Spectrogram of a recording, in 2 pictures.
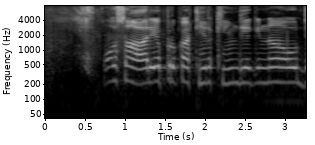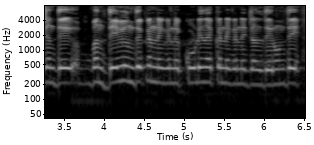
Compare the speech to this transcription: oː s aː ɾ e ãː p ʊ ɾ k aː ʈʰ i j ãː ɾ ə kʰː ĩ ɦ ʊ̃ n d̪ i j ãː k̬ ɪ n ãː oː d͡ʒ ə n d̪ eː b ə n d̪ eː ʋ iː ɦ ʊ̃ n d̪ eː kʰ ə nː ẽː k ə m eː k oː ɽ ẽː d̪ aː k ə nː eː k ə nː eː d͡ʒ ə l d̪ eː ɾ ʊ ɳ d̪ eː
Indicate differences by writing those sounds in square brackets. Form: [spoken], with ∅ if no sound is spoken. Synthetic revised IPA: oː s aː ɾ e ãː p ʊ ɾ k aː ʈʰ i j ãː ɾ ə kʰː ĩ ɦ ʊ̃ n d̪ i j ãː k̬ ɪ n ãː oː d͡ʒ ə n d̪ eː b ə n d̪ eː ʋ iː ɦ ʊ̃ n d̪ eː [k] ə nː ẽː k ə [n] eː k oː ɽ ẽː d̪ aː k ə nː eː k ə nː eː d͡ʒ ə l d̪ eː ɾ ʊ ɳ d̪ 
